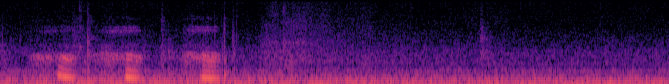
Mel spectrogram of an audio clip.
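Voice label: "hold", spoken word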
